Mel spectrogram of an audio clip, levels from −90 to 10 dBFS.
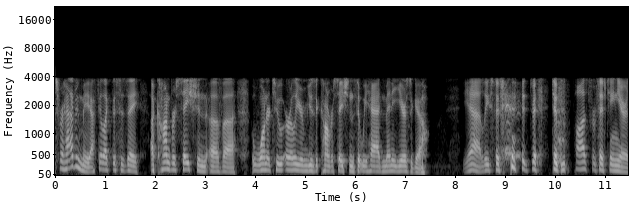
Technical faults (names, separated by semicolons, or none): packet loss with pitch repetition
